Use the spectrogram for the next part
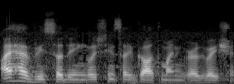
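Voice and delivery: falling pitch on graduation. English lesson on affirmative sentences, falling intonation at sentence end. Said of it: "a entonação da forma afirmativa em inglês é decrescente".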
